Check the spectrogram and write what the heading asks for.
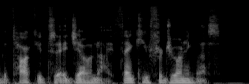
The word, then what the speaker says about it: Jemini: Today we're interviewing Jemini Powell. She is a WFP. Did I pronounce that right?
